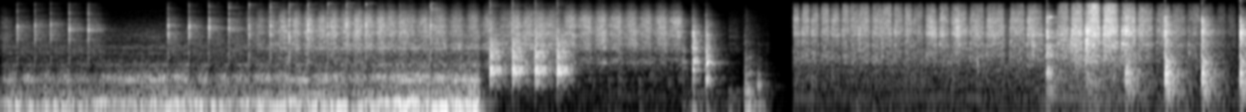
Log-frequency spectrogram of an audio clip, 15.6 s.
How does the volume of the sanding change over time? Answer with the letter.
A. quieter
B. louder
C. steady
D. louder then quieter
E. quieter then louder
B.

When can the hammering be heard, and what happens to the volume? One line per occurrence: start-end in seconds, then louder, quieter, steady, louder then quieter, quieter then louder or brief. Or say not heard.
0.0-7.2 louder
13.1-15.5 brief.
